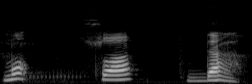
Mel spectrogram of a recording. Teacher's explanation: جھٹکا آئے گا کیونکہ حمزہ کے اوپر جزم ہے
